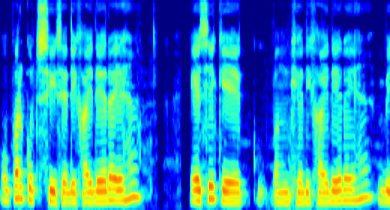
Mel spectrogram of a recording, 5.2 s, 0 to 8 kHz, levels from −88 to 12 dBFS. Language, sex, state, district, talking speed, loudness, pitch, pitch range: Hindi, male, Uttar Pradesh, Saharanpur, 160 wpm, -16 LUFS, 145 Hz, 135-160 Hz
